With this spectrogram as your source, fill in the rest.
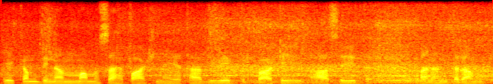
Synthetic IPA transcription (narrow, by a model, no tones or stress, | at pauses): eːkɐmd̪inɐmːɐmsɐɦɐpaːʈʰinɐjɐt̪ʰaːbiʋeːk̚t̪ɾipaːʈʰiaːsiːt̪ɐnɐnt̪ɐɾɐm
